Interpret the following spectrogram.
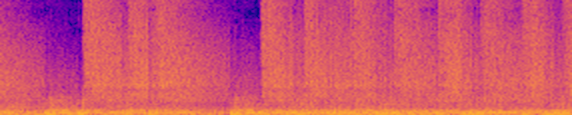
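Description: Southern lion dance percussion band of a large drum and hand cymbals playing the dance accompaniment, with crashes about four times a second over a steady ringing tone. The cymbal crashes drop out briefly a little before halfway through and then come back.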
